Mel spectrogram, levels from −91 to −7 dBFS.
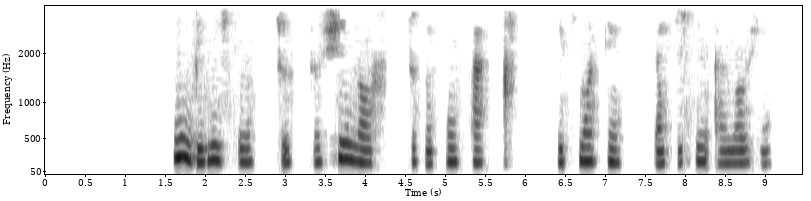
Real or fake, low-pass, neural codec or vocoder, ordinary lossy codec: fake; 3.6 kHz; codec, 16 kHz, 4 kbps, FunCodec, trained on Chinese and English, 50 frames a second; MP3, 16 kbps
